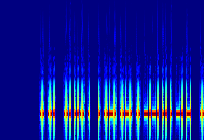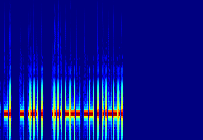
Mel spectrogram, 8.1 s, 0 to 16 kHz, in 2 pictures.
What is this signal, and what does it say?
Morse code, heard as a keyed tone, about 44 wpm, 700 Hz. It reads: IS SHE EFFICIENT IN THE HOME?
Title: Sentences from Top 1300 Words 45wpm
